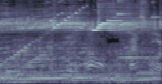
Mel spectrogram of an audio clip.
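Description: Video slot machine playing its electronic reel music and chimes as the reels spin and land, with a quick rising run of high tones about one and a half seconds in.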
